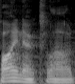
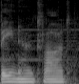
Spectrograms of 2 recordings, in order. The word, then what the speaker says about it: MacLeod: Yeah, I went with MacLeod for a long time, but no, they pronounce it MacLeod.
